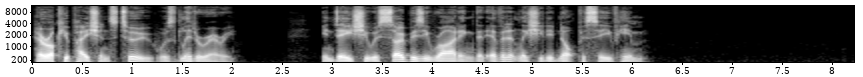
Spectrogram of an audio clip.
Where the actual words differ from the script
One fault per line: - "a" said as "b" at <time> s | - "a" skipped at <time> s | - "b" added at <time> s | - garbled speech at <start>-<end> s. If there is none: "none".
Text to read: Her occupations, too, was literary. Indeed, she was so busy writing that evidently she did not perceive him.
none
